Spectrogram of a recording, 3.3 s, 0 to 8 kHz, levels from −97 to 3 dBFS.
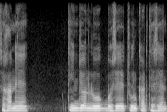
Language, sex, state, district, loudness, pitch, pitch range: Bengali, male, Assam, Hailakandi, -12 LUFS, 150 Hz, 145-155 Hz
